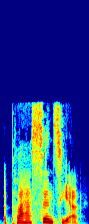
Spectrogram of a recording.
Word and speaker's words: Plasencia: I actually looked up an interview with Plasencia and discovered that that was how you pronounced his name. So that I don't butcher it every time, because I feel like I was always guessing, because I was. So now I know it is Plasencia.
